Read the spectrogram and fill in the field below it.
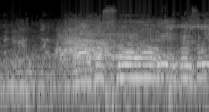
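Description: A crowd of spectators cheers and sings outdoors.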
